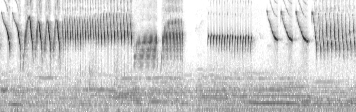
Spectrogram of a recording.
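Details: Canary song mixing rapid swooping notes, a long metallic pulsed trill, two low buzzy bursts, a steady lower rolling trill and a final series of sweeping whistles into a quick trill.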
